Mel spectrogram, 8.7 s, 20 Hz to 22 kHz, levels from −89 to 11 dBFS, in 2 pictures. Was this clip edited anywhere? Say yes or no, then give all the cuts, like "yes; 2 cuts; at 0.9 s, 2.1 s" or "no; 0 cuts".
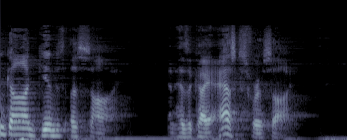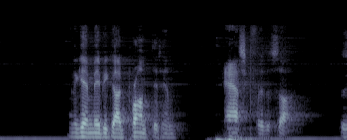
no; 0 cuts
